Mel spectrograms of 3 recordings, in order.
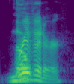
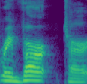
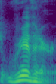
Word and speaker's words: Riverter: r-i-v-e-r-t-e-r so that's reverter it's three syllables Riveter the the middle R is silent okay right I didn't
